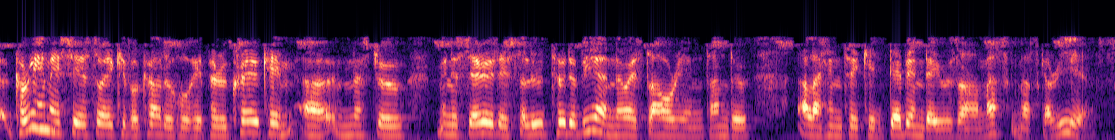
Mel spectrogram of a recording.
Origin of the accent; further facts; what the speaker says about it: Ireland; Spanish is a second language; now in Nicaragua; en mi país, en, Irlanda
